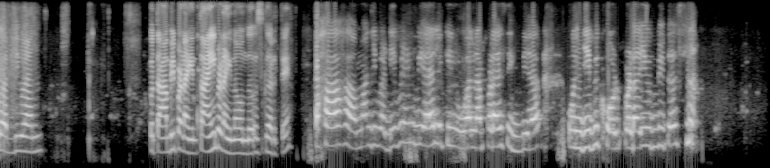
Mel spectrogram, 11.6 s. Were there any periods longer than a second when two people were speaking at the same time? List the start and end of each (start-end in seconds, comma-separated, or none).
none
